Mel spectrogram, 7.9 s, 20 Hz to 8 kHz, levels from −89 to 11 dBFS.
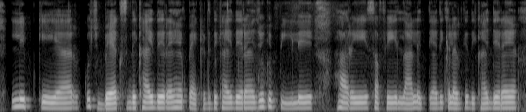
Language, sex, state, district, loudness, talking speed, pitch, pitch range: Hindi, female, Bihar, Jamui, -25 LUFS, 195 wpm, 145 Hz, 140-145 Hz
